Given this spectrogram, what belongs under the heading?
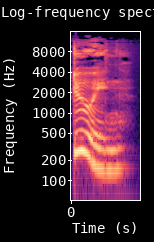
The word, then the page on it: doing: British English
